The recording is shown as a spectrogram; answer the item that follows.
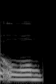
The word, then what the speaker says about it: ओम: एक मात्रिक ओम जब हम ओम का उच्चारण करते हैं तो उसमें ओम को ज़्यादा नहीं खींचा जाता, ओम थोड़ा खींच के बोला जाता है।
